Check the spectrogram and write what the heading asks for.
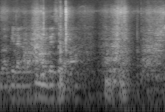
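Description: Nested plastic chicken-feeder pans rubbing and scraping against each other and the cardboard box as they are pulled apart and lifted out, with some brief low talk.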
